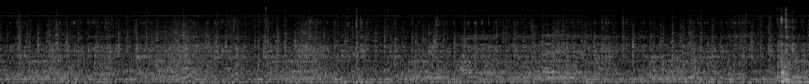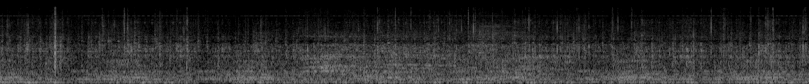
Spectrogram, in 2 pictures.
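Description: A packaging machine hums and whirs steadily.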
